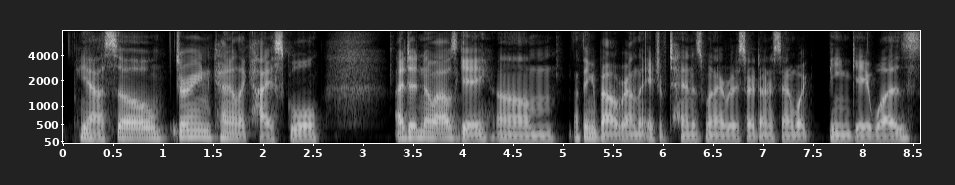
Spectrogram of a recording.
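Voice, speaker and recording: A man with an American accent uses a plain, everyday voice at medium pitch. He talks at a fairly quick pace with fairly even intonation. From Salt Lake City, Utah. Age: 20s. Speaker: returned missionary sharing his story. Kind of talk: casual interview, personal story. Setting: home recording, in person.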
